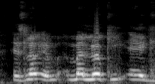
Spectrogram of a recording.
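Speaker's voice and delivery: terrible put-on Jamaican accent. Retelling a story, the speaker quotes the man with the egg: bad Jamaican accent as Sanko. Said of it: "That's a terrible Jamaican accent".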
